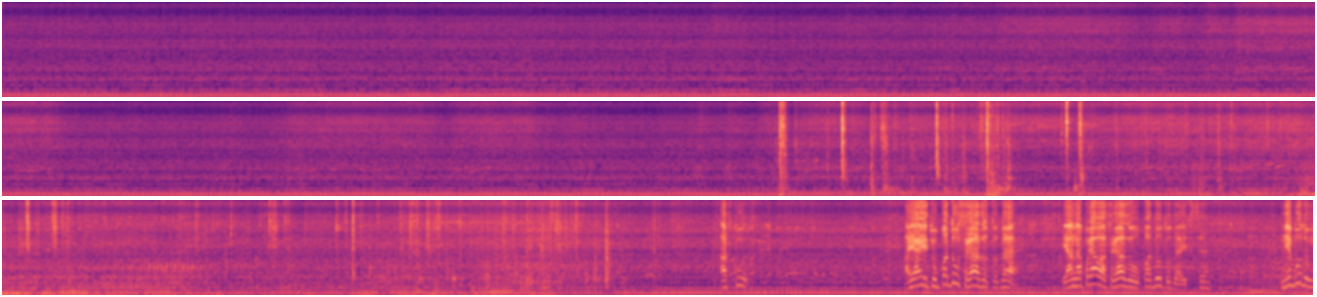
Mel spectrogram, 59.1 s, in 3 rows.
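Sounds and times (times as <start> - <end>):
vehicle engine idling: 0.0 - 59.0
muffled activity: 30.1 - 59.0
sharp knocks and clicks: 31.3 - 41.1, 42.2 - 49.4.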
